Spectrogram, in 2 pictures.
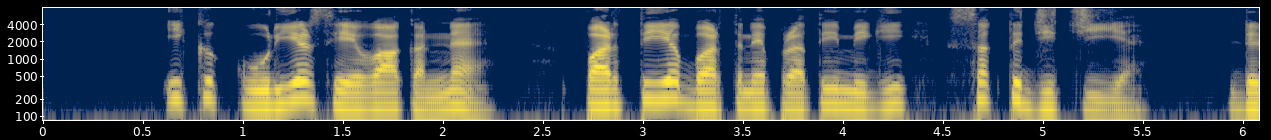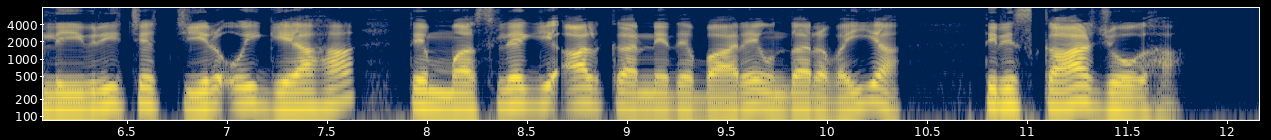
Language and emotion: Dogri, disgusted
